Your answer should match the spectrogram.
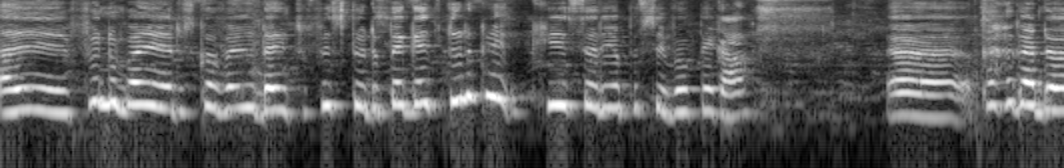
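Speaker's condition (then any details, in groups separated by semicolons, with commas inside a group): Cerebral palsy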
